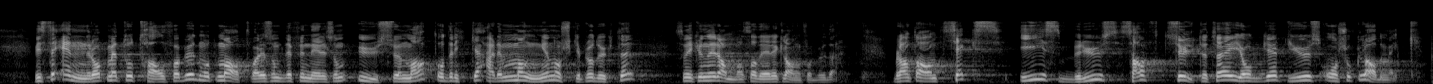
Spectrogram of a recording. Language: Norwegian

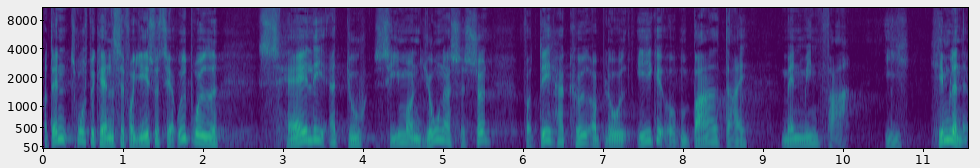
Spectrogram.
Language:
Danish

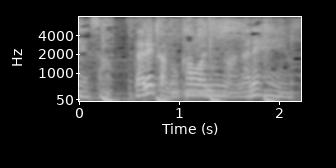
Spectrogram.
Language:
Japanese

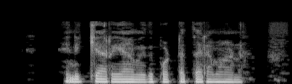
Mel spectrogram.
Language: Malayalam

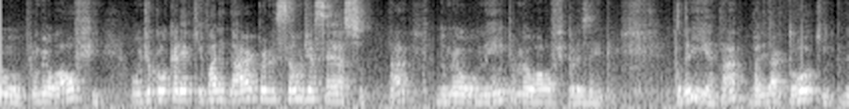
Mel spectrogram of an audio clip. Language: Portuguese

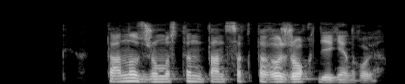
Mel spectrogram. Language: Kazakh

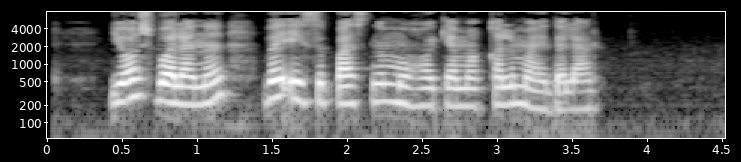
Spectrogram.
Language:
Uzbek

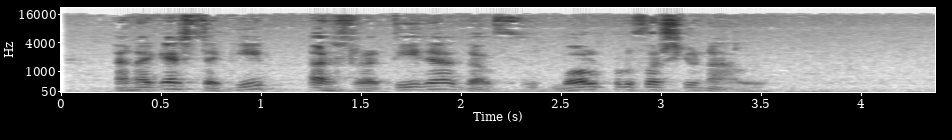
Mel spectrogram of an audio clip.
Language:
Catalan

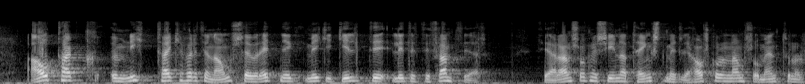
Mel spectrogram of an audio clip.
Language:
Icelandic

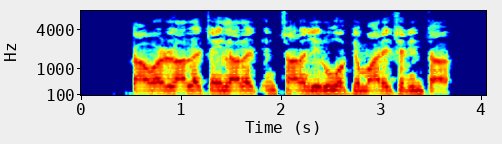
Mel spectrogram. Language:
Sindhi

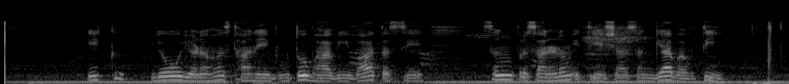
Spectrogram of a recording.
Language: Sanskrit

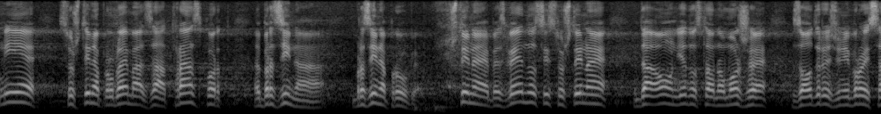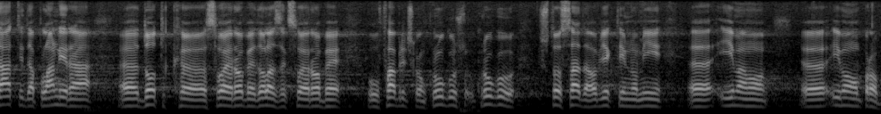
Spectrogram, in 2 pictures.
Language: Serbian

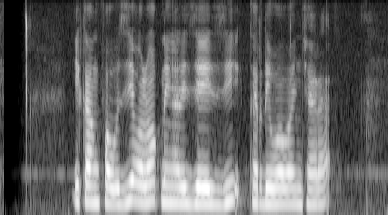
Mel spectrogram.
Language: Sundanese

